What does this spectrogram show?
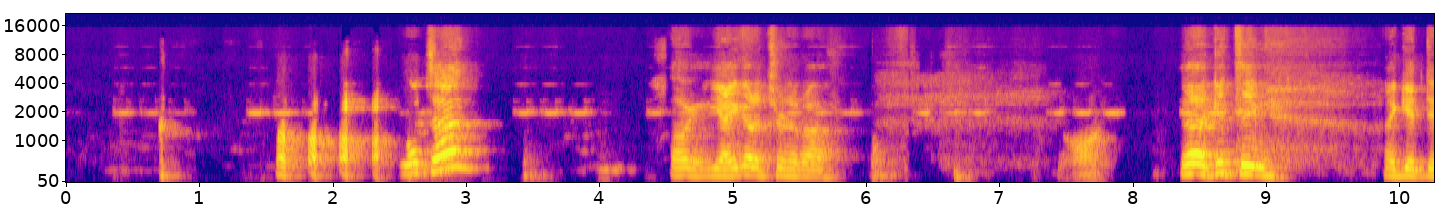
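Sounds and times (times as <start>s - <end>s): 
stove electronic beep: 0.4s - 1.9s, 3.2s - 4.6s, 5.6s - 8.9s
laughter: 1.5s - 2.6s
speech: 1.6s - 3.1s, 4.5s - 6.3s, 7.6s - 9.3s, 9.9s - 10.2s.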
